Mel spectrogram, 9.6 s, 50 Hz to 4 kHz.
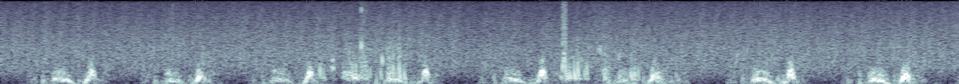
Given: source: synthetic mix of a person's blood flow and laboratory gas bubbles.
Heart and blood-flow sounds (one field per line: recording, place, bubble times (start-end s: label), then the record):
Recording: Doppler ultrasound of blood flow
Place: precordium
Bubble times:
3.16-3.37 s: bubbles
3.41-3.72 s: bubbles
3.77-4.09 s: bubbles
5.57-5.92 s: bubbles
5.97-6.10 s: bubbles
6.17-6.23 s: bubbles
6.28-6.40 s: bubbles
From the record:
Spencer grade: 2 (many but less than half of the cardiac periods contain bubble signals, singularly or in groups)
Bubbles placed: only in the low amplitude regions of the cardiac cycle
